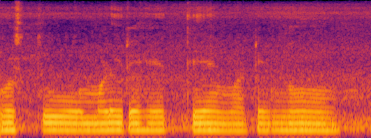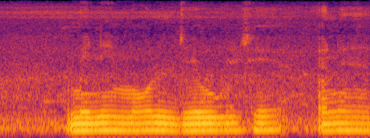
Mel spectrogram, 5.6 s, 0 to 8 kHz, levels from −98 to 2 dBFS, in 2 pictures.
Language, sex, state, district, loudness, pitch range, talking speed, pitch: Gujarati, male, Gujarat, Gandhinagar, -15 LUFS, 110-115 Hz, 110 wpm, 110 Hz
